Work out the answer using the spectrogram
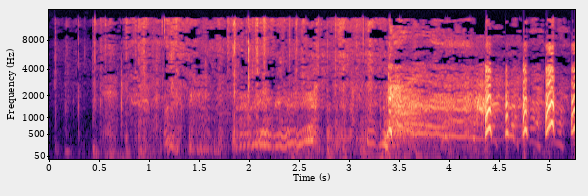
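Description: A dog whining with a long falling cry, then breaking into a quick string of high yapping barks near the end.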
